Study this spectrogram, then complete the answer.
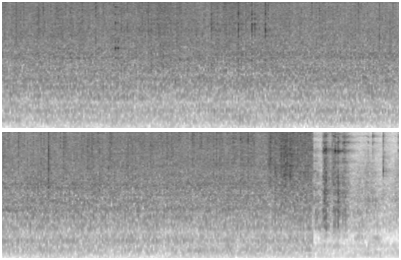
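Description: A pot of soup bubbles and sizzles loudly.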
